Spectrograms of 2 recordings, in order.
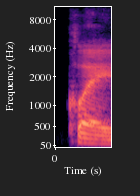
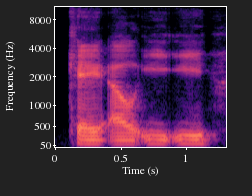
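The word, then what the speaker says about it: Klee: uh Al Cle's book, Clay is how you actually say his name, but everyone reads it as Cle Kle Ee.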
